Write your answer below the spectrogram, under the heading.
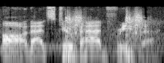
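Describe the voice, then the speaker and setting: A man's voice: fairly high pitch, huge pitch swings, slow pace, background noise, exaggerated voice. A man voicing an arrogant, suave monster villain in an anime video game, with a sneering, taunting drawl. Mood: smug, mocking. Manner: taunting, self-assured drawl. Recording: loud music behind the voice.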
